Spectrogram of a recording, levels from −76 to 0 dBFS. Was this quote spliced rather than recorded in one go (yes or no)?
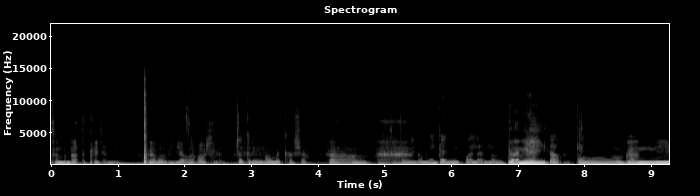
no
